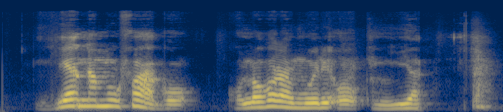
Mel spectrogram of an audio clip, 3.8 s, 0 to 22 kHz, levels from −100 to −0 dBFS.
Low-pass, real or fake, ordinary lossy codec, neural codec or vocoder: 14.4 kHz; fake; none; codec, 32 kHz, 1.9 kbps, SNAC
